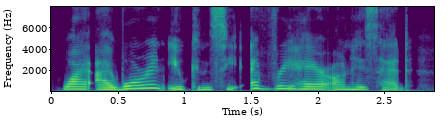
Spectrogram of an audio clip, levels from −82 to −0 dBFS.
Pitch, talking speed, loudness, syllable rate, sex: 230 Hz, 230 wpm, -18 LUFS, 5.8 syllables/s, female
